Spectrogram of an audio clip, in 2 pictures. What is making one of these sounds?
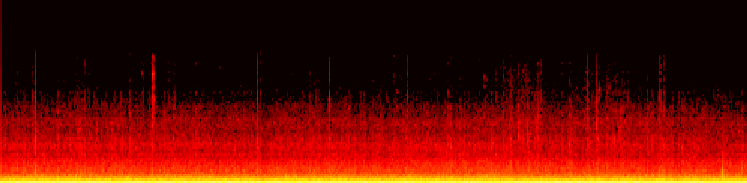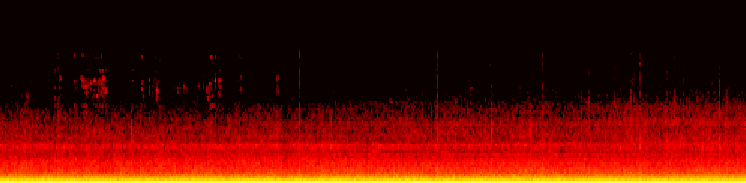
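Jet engines roar steadily and deeply throughout, heard from inside an airliner cabin.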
